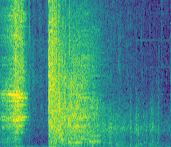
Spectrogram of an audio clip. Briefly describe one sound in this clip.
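Electricity crackles and sizzles in a sharp burst.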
